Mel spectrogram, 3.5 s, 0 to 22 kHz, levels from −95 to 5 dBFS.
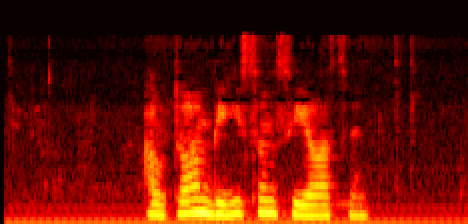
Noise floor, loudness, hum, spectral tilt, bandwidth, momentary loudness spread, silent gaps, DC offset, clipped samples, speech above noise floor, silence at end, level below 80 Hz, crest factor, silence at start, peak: -50 dBFS; -22 LUFS; 50 Hz at -40 dBFS; -8 dB/octave; 11.5 kHz; 15 LU; none; under 0.1%; under 0.1%; 29 dB; 0.75 s; -46 dBFS; 16 dB; 1.1 s; -8 dBFS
